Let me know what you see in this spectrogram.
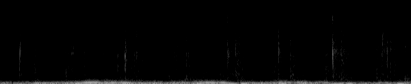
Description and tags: Audio passo de uma pessoa de chinelo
